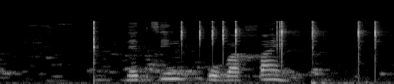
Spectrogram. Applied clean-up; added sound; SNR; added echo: none; Tick / Bicycle; -3 dB; none.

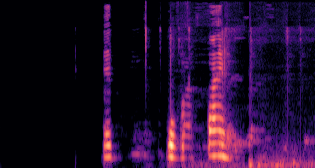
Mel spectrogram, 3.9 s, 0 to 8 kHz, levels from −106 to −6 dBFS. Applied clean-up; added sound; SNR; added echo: neural mask model DeepFilterNet 3.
